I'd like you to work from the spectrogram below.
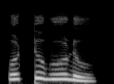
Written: ಒಡೆಗುಟ್ಟು

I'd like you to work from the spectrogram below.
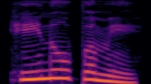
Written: ಹೀನೋಪಮೆ

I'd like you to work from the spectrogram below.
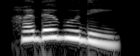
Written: ಹದಗುದಿ

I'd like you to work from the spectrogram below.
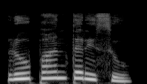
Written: ರೂಪಾಂತರಿಸು

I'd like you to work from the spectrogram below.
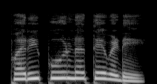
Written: ಪರಿಪೂರ್ಣತೆವಡೆ

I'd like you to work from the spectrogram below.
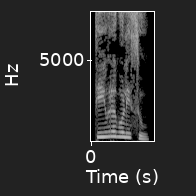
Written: ತೀವ್ರಗೊಳಿಸು

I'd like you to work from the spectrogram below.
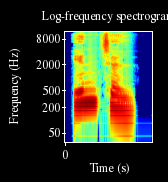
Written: ಎಂಚಲ್

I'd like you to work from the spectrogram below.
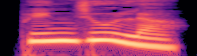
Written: ಪಿಂಜಲ

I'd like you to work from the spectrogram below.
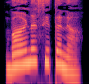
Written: ಬಾಣಸಿತನ

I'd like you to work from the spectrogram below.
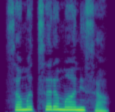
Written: ಸಮತ್ಸರಮಾನಿಸ

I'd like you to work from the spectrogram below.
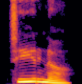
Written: ಚೀರಣೆ

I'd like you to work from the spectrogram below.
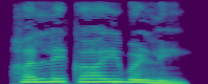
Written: ಹಲ್ಲೆಕಾಯಿಬಳ್ಳಿ

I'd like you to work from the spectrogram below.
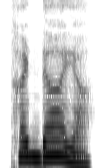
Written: ಖಡ್ಡಾಯ

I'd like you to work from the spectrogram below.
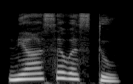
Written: ನ್ಯಾಸವಸ್ತು

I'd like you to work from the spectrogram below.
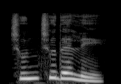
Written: ಚುಂಚುದಲೆ

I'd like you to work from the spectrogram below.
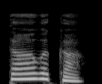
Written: ಧಾವಕ

